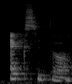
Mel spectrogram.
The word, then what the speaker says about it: éxito: between the two vowels, then it's going to pronounce like X, like K and sit together. X sound like éxito, success, or exigir, which is demand, or exagerar, which sounds exactly like the English word exaggerate.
